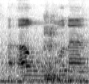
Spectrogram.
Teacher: Jadi ghain itu kalau disukun nggak boleh ada penekanan yang kemudian seakan-akan menjadi qalqalah.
